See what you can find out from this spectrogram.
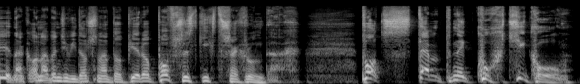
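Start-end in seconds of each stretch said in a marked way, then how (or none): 3.6-5.7 high, drawn-out accusing call; indignant cry. A narrator's reading. Kappa calling out his sneaky friend before round two, drawn-out cry. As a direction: stretch the insult out in a raised voice. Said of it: "krzyknął do Frykasa Kappa".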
